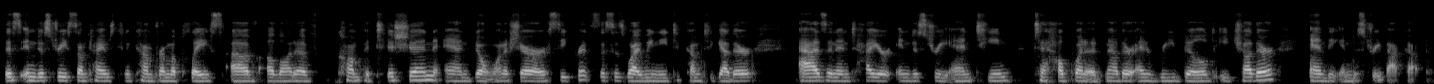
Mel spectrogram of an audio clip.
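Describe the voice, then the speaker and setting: Earnest woman, mellow low voice. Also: little pitch movement, normal speed. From Canada. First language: Ukrainian. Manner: heartfelt, earnest, fillers. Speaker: skincare company founder. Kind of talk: personal talk at an online orientation.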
